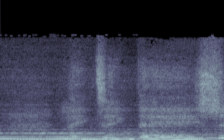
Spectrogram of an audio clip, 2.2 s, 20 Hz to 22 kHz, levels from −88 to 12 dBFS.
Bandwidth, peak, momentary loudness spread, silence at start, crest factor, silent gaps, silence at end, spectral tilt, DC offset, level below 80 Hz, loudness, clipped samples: 17 kHz; -6 dBFS; 5 LU; 0 s; 14 dB; none; 0 s; -3.5 dB/octave; under 0.1%; -62 dBFS; -20 LUFS; under 0.1%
